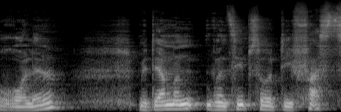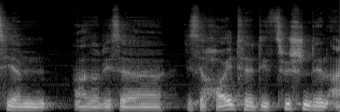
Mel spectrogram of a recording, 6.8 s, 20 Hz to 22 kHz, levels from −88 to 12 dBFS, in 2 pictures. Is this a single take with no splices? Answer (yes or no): yes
